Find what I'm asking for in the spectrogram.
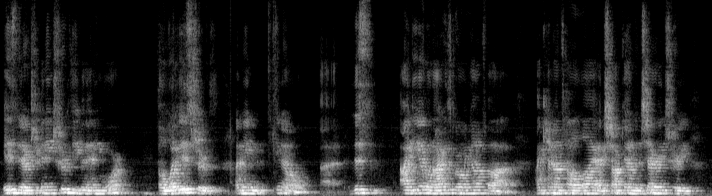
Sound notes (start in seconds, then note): none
